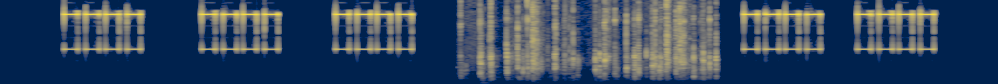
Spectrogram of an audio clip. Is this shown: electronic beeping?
yes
